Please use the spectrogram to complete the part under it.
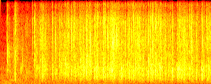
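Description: An indoor audience at a political gathering in Jhansi bursts into sustained applause, a dense wash of many hands clapping with no pauses.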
